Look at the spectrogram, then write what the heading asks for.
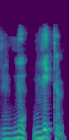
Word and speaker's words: Witten: So they're not Witten in German, it's Witten. So W is pronounced as a V.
